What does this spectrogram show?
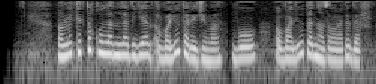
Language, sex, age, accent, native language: Uzbek, female, 18-24, Sirdaryo, Uzbek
